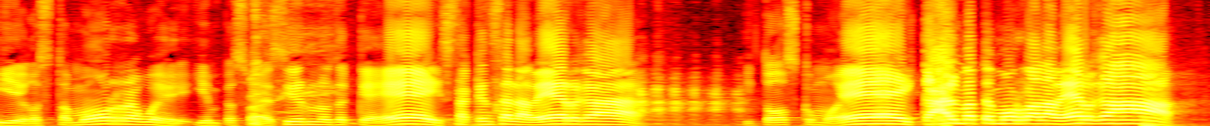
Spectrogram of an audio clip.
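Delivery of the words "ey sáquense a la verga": put-on northern Mexican shout, drawn-out words, much louder. Telling friends about a girl who yelled at the group; put-on norteño shout, drawn-out words. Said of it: "tienes que alargar las palabras y hablar muy fuerte".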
